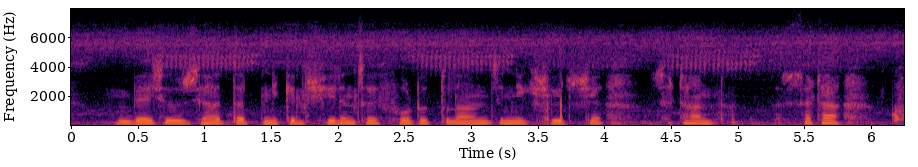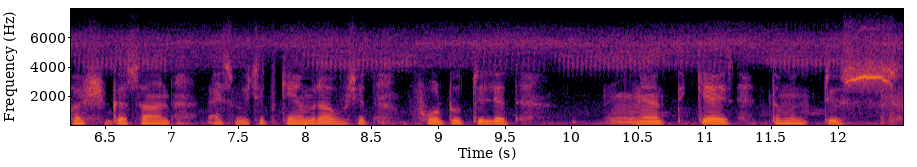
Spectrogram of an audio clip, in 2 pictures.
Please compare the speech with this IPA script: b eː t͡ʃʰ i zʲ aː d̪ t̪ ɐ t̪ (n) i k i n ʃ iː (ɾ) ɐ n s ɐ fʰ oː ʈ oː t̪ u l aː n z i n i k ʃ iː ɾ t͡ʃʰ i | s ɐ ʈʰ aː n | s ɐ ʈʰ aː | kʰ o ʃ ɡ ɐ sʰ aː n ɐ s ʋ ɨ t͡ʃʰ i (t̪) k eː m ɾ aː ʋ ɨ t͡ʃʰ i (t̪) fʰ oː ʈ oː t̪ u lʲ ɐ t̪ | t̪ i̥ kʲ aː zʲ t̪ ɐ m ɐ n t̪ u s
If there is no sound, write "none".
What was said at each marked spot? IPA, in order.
n, ɾ, t̪, t̪

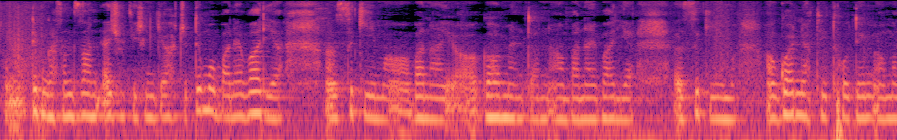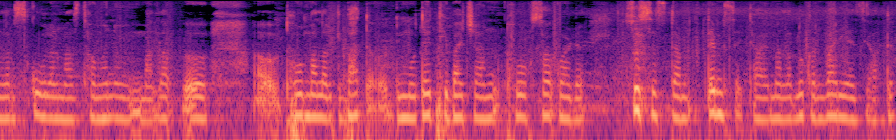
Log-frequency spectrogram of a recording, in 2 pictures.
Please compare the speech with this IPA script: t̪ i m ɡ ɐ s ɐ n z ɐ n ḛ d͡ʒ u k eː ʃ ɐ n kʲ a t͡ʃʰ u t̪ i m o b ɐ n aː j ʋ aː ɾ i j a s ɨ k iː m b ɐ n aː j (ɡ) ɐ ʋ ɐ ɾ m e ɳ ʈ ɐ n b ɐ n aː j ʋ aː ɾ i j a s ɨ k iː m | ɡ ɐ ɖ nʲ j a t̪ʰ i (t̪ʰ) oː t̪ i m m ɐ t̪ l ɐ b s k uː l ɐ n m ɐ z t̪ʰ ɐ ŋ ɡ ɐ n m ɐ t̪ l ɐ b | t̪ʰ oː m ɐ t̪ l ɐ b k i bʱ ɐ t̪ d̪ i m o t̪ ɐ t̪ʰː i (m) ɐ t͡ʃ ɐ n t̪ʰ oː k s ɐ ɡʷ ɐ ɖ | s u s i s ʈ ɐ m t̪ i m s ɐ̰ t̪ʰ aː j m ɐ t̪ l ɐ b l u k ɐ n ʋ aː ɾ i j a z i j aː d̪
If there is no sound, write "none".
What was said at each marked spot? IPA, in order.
ɡ, t̪ʰ, b

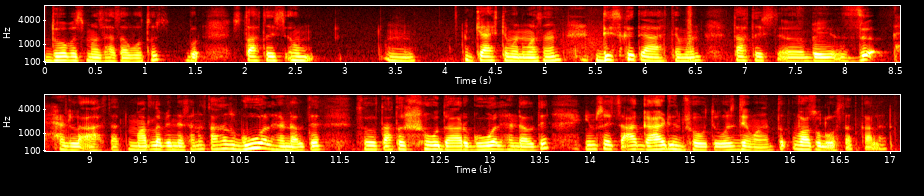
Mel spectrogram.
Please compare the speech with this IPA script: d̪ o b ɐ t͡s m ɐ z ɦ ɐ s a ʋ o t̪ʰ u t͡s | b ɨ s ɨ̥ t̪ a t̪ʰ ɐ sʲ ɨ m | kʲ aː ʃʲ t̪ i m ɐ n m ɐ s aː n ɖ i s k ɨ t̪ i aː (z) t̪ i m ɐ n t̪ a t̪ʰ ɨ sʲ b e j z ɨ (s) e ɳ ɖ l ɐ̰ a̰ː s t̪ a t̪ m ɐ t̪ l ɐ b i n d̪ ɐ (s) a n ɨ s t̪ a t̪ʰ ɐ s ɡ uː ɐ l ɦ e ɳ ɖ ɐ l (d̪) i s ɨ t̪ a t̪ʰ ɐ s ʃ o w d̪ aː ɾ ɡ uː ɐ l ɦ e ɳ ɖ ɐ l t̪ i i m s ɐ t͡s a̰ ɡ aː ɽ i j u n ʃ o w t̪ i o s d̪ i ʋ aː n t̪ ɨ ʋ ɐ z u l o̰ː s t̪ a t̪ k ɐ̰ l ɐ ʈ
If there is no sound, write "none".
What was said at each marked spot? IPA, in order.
s, h, s, t̪

